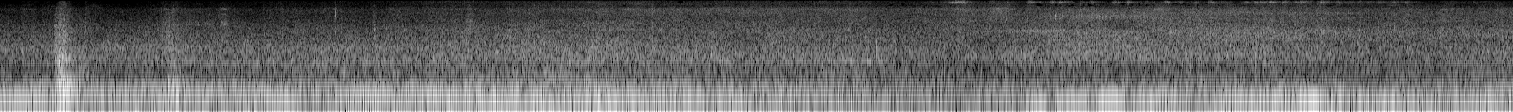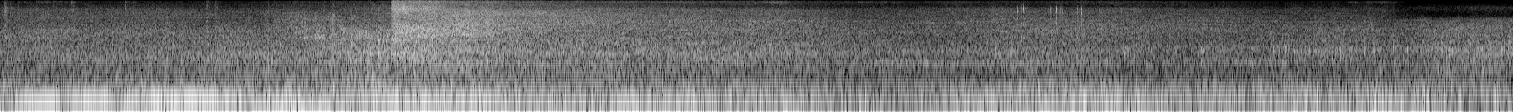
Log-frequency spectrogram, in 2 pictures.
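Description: City road traffic: a heavy vehicle's engine runs low and steady, with passing traffic noise. There is a click just after the start and a short, loud hiss about two-thirds of the way through.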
